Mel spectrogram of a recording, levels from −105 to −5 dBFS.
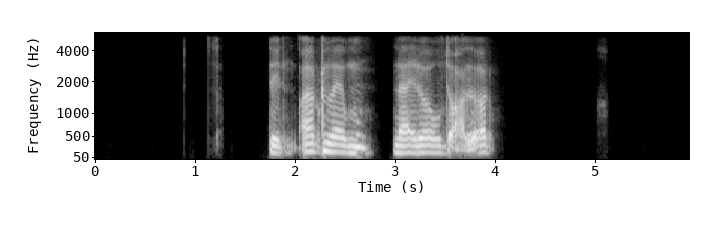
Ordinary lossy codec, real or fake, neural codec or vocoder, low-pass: AAC, 48 kbps; fake; autoencoder, 44.1 kHz, a latent of 192 numbers a frame, MeloTTS; 5.4 kHz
